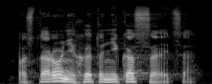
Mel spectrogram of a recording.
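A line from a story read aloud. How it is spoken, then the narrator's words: Gloomy, through clenched teeth. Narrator (Russian): мрачно процедил владелец гостиницы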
